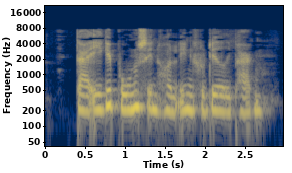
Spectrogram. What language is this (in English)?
Danish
